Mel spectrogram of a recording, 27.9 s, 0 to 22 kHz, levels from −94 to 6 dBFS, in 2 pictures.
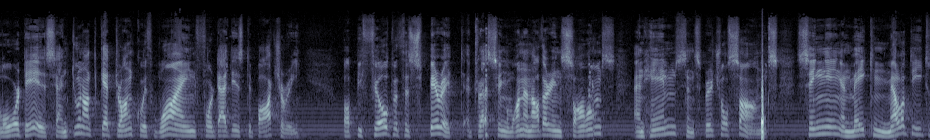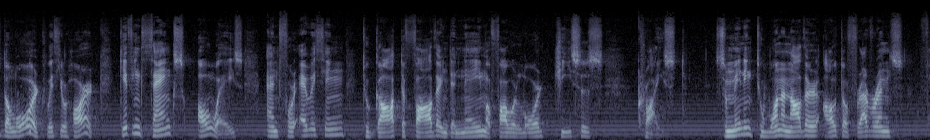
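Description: Corrupt frames decoded produce short chirps and noise bursts at 3.39–3.45, 7.13–7.32, 8.83–8.92, 11.42–11.55 and 14.39 s. Damaged bits in each frame put energy at the wrong frequencies. The 11.4 s burst is loudest, peaking around -5 dBFS, and the 7.1 s one spans several frames.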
